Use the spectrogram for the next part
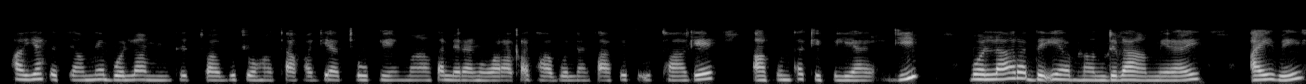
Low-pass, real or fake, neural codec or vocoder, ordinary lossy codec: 5.4 kHz; fake; codec, 16 kHz, 2 kbps, FunCodec, trained on LibriTTS, 25 frames a second; MP3, 32 kbps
